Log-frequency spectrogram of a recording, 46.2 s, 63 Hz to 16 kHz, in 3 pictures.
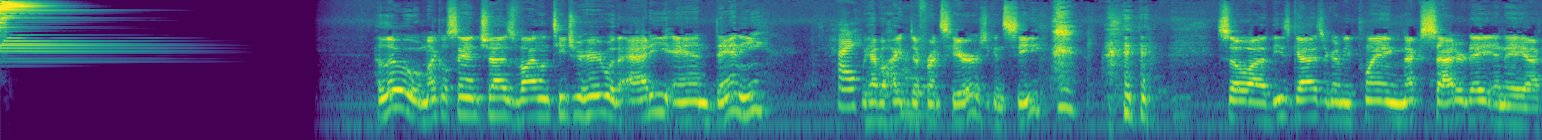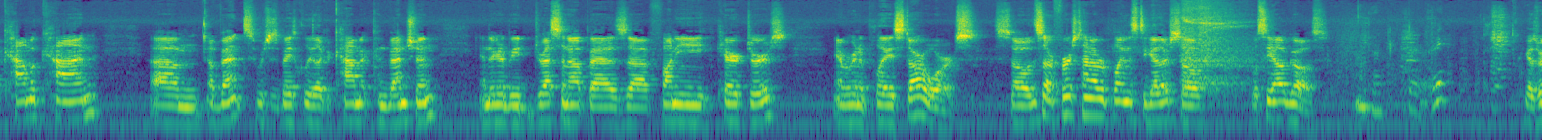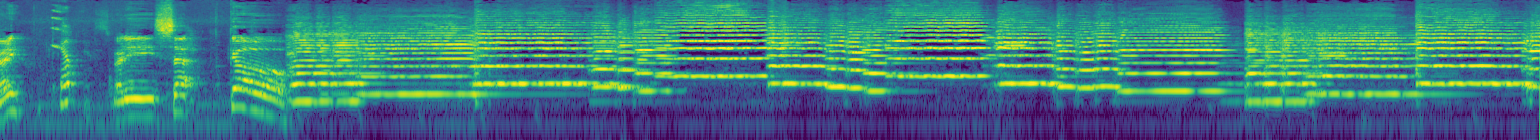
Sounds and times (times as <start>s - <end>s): Speech: 3.8s - 7.8s, 8.4s - 10.5s, 12.2s - 27.4s, 30.7s - 33.8s
Violin, fiddle: 33.6s - 46.2s.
